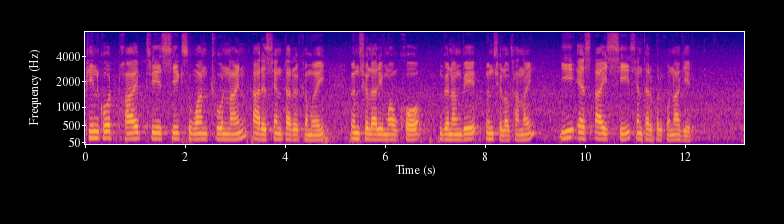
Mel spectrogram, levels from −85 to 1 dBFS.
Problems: none marked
